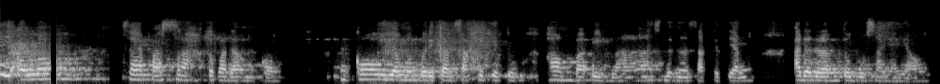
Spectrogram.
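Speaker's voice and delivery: hushed prayer of surrender. Acted. Voicing a patient's prayer to God.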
